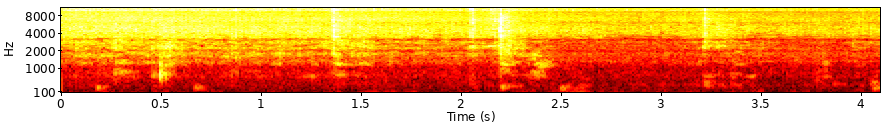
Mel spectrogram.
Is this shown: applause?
no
